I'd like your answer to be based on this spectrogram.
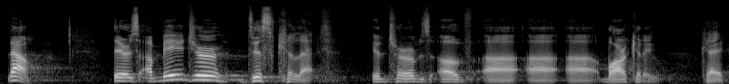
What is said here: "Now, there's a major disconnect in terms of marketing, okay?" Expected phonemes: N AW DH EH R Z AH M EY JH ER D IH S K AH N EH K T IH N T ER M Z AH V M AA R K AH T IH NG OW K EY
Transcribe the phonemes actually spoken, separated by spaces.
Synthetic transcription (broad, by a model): N AW DH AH R Z AH M EY JH ER D IH S K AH L EH K T IH N T ER M Z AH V M AA R K AH T IH NG OW K EY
